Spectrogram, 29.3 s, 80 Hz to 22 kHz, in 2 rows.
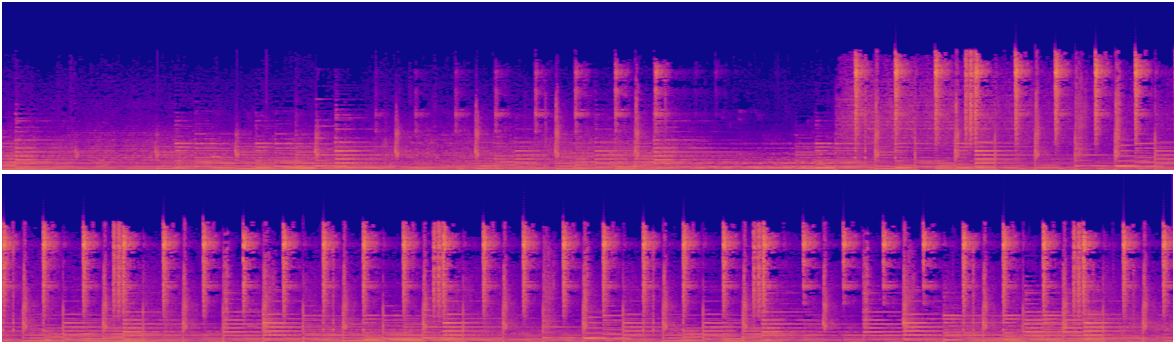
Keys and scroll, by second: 2.2 v, 10.1 alt+Up, 10.3 Down, 12.9 v, 15.7 v, 17.1 super+x, 17.7 super+z, 18.8 super+x, 19.1 v, 27.6 v.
